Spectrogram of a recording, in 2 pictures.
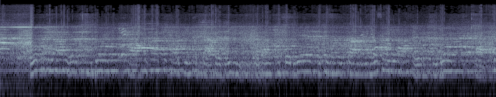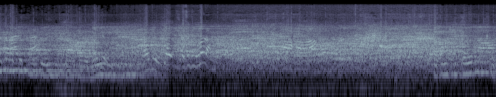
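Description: A crowd of adults and children chatters in an echoing hall.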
